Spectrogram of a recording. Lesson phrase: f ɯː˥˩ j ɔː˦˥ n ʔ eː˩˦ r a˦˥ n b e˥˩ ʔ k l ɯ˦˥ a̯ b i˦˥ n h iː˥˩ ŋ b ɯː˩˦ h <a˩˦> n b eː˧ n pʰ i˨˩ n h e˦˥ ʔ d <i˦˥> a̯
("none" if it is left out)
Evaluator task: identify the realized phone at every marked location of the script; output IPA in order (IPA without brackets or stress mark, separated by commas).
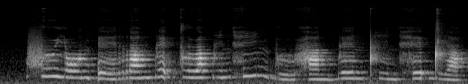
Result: a˧, i˧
